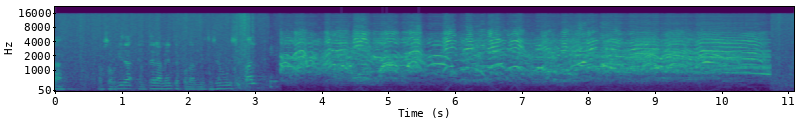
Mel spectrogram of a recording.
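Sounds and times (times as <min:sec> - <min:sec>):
children shouting and cheering: 0:03.4 - 0:10.8.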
